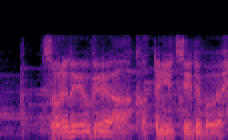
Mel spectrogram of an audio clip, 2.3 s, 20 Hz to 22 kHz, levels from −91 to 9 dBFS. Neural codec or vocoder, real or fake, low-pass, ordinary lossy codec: vocoder, 24 kHz, 100 mel bands, Vocos; fake; 7.2 kHz; Opus, 16 kbps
